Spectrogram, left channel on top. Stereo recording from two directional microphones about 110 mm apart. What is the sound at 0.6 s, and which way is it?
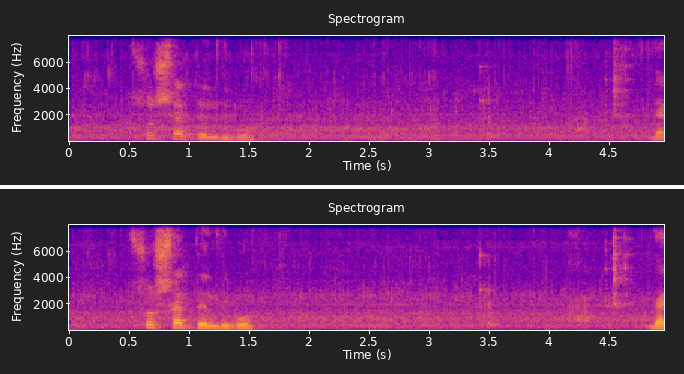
Speech, 50° right (ahead or behind).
